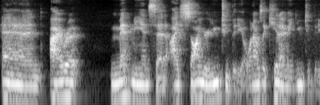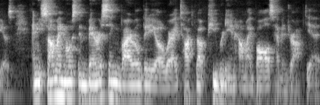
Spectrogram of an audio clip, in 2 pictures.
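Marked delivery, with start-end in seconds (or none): none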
